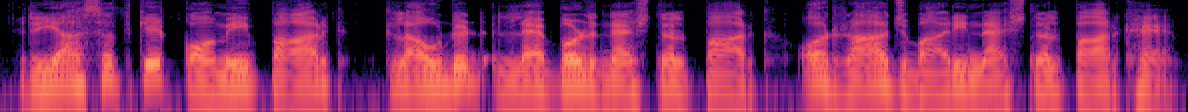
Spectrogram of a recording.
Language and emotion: Urdu, neutral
